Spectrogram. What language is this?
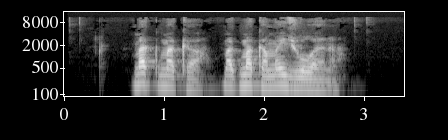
Central Kurdish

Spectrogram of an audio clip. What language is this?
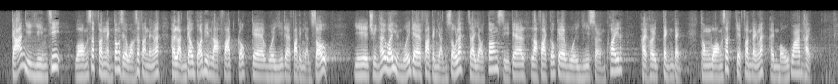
Cantonese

